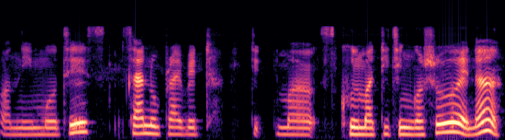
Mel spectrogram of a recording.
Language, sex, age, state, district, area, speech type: Nepali, female, 30-45, West Bengal, Kalimpong, rural, spontaneous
